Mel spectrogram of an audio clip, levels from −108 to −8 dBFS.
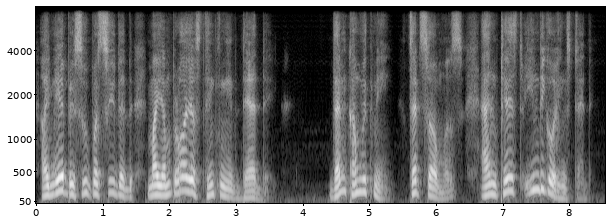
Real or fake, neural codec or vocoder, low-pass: fake; codec, 16 kHz in and 24 kHz out, 0.8 kbps, FocalCodec, streaming, 65536 codes; 7.2 kHz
